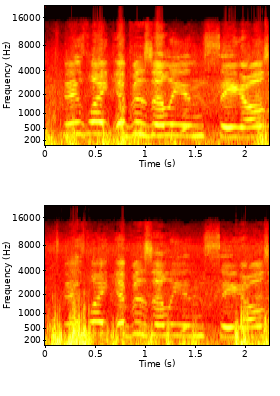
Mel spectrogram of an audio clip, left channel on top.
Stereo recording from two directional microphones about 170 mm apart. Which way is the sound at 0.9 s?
5° right (ahead or behind).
